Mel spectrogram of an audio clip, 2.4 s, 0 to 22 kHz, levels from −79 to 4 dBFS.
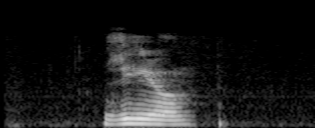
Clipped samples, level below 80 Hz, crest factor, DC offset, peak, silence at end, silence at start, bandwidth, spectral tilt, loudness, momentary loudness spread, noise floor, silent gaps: under 0.1%; -58 dBFS; 16 dB; under 0.1%; -2 dBFS; 0.7 s; 0.75 s; 7.8 kHz; -7.5 dB/octave; -14 LUFS; 16 LU; -58 dBFS; none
